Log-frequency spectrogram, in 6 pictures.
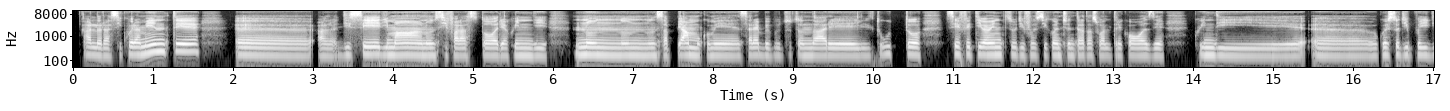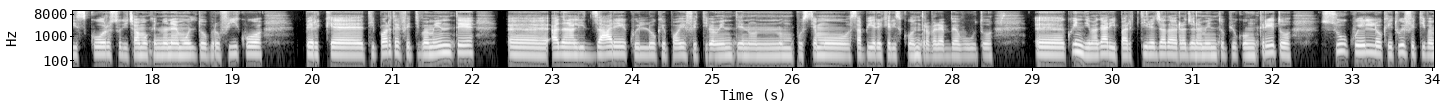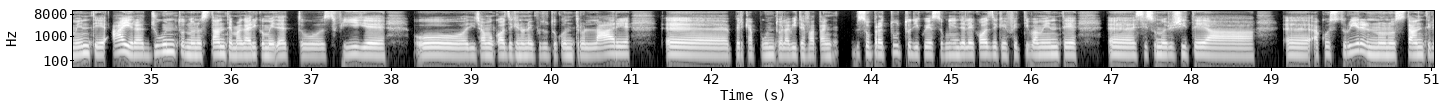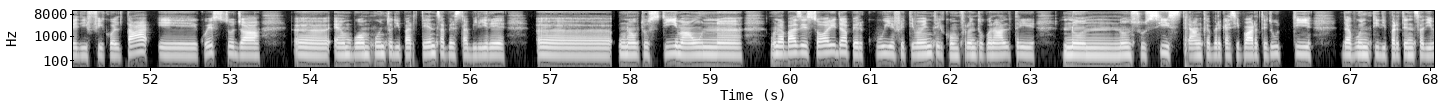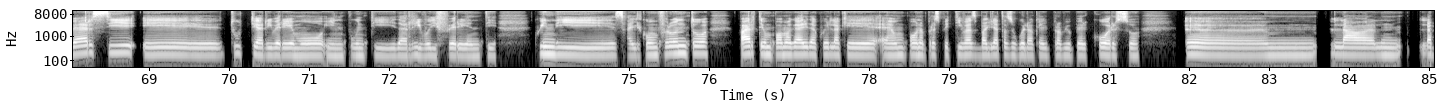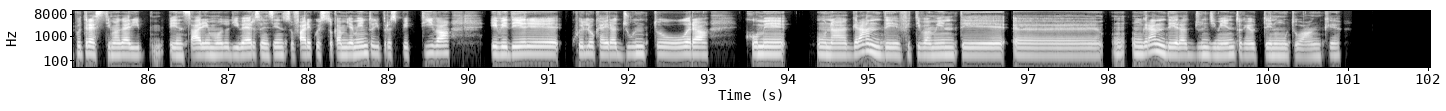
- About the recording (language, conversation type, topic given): Italian, advice, Come posso reagire quando mi sento giudicato perché non possiedo le stesse cose dei miei amici?
- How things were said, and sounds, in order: "allora" said as "alo"; "proprio" said as "propio"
